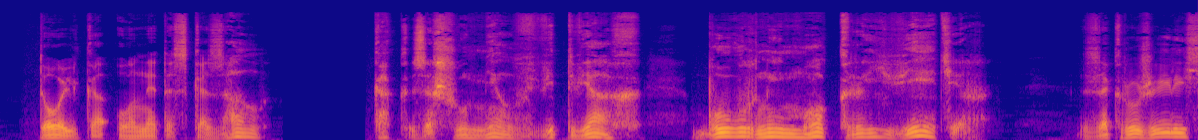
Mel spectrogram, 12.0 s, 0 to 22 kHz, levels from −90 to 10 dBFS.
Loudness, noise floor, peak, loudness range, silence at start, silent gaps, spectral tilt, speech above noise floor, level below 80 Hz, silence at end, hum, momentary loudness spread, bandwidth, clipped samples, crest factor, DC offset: -19 LUFS; -67 dBFS; 0 dBFS; 5 LU; 0.4 s; 2.84-3.66 s; -5.5 dB/octave; 48 dB; -38 dBFS; 0 s; none; 12 LU; 15.5 kHz; under 0.1%; 20 dB; under 0.1%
